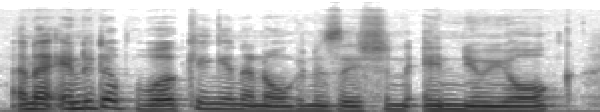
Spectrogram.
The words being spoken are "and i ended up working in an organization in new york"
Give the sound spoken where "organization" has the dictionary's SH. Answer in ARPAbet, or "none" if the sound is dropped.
SH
